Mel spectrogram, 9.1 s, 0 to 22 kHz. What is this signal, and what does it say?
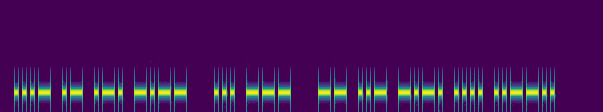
Morse code, heard as a keyed tone, about 20 wpm, 700 Hz. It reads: VARY SO MUCH?
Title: Sentences from Top 1200 Words 20wpm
